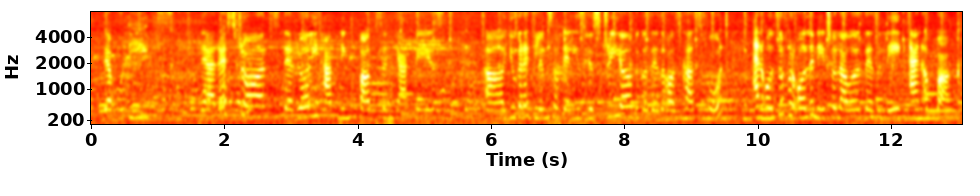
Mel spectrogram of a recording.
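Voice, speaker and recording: Loud music plays in the background. Over it, a woman talks at a moderate pace. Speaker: travel vlogger. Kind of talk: casual vlog chat. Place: street. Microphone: phone near.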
